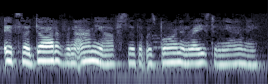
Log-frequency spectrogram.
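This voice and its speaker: A woman's voice: lowish voice, fairly even intonation, quick pace, dark tone, a little hiss or hum. A woman contestant giving polite, hesitant answers to a quiz host. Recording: dull old broadcast recording.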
